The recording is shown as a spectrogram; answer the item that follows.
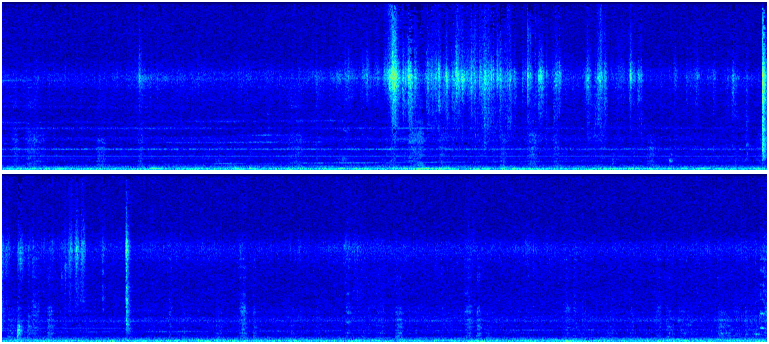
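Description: A Southeastern electric passenger train running at speed, heard from inside the carriage: a steady low rumble of wheels on track, with a faint whine that slowly rises in pitch and occasional clicks and rattles.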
